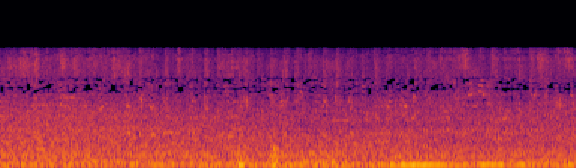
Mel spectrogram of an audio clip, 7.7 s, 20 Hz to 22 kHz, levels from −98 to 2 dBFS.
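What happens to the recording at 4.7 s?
At 4.7 s the sound is rough and grainy, with a noisy haze filling the gaps between tonal components and nothing at all above 7.8 kHz, which leaves the top dull. This runs through the whole clip rather than starting there. The likely cause is heavy low-delay AAC compression (AAC-ELD): its short frames separate harmonics poorly and need many bits, so at a rate that points to around 16 kbps the coder smears noise across the spectrum and discards the high band.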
